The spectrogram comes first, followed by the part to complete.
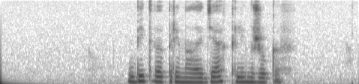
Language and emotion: Russian, neutral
